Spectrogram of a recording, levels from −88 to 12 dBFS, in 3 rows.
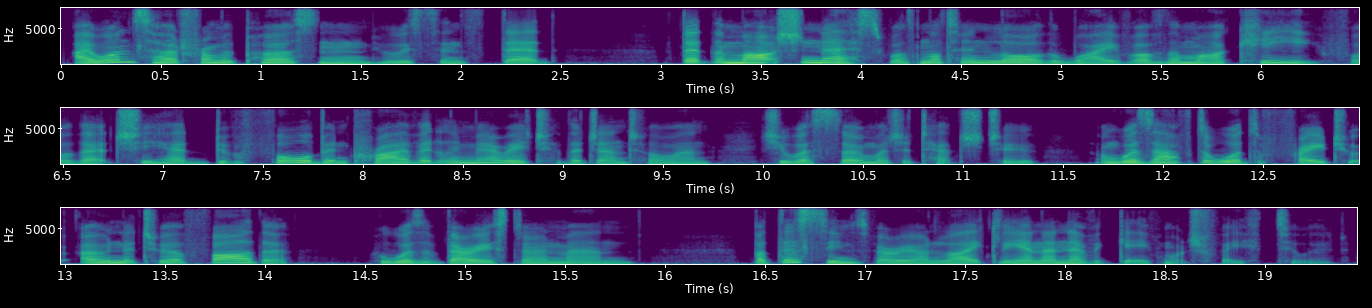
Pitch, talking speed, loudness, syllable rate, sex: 210 Hz, 210 wpm, -21 LUFS, 5.5 syllables/s, female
